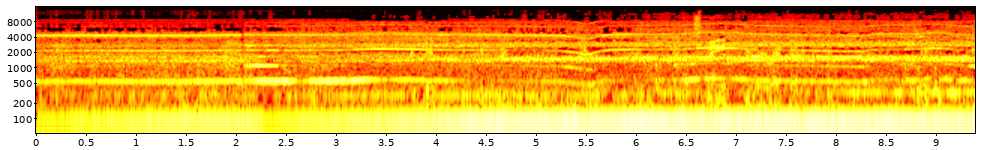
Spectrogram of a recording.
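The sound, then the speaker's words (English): A dental drill drilling into a healthy tooth whines at a high pitch, loud, its tone dipping and wavering now and then as it bites, running continuously for about nine seconds without any talking. “So, I'll just drill into a healthy tooth until I reach the pulse.”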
